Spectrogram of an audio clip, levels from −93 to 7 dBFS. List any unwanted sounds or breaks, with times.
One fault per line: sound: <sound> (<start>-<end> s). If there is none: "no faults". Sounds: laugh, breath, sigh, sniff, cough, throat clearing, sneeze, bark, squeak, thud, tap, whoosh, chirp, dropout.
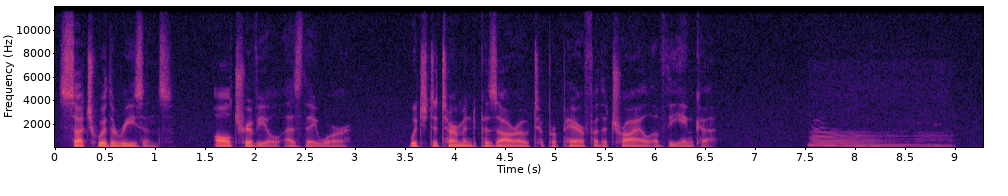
sound: sigh (7.5-9.1 s)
